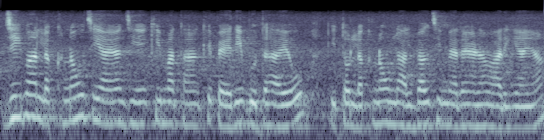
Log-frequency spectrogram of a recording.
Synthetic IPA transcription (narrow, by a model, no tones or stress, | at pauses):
d͡ʑiːmãlɐkʰnəũd͡ʑiːaːjãd͡ʑiːə̃kimãt̪ɐʋ̤ãkʰeːpɐɦɪɾiɓʊd̪ʱaːjo | kit̪olɐkʰnəũlaːlbəɡ̚d͡ʑiːmẽɾɐɦɪɽ̃ə̆ʋaːɾiaːɦijãː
